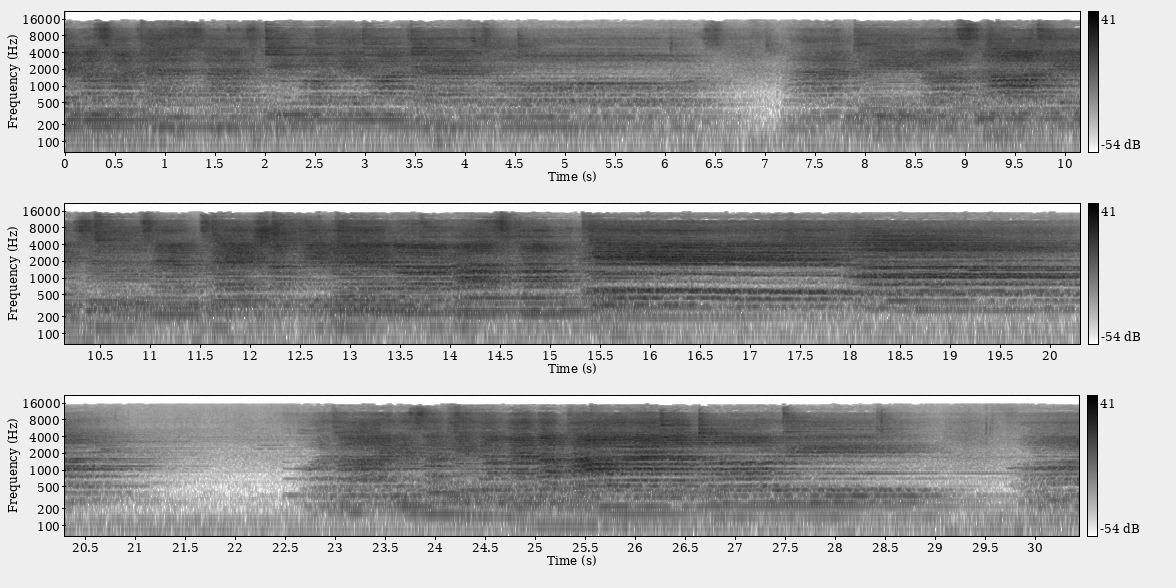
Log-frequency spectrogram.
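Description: A large choir singing held chords in harmony, with two short breaks between phrases.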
